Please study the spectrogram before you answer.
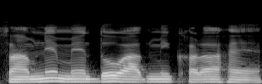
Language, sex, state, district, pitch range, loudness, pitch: Hindi, male, Haryana, Rohtak, 115-130 Hz, -15 LUFS, 120 Hz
